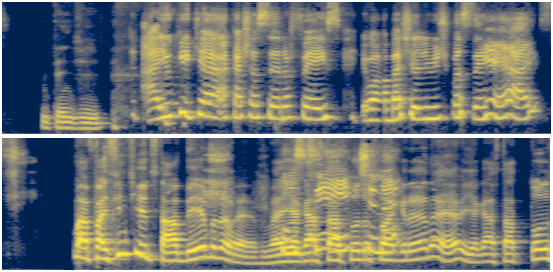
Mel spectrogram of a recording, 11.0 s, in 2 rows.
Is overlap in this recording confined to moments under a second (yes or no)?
no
